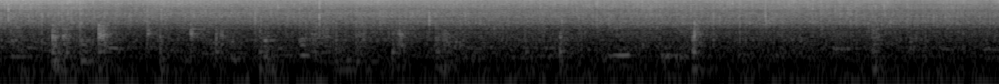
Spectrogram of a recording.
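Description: Food frying in a pan gives a steady, quiet sizzle, broken by scattered light clicks and scrapes from stirring.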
